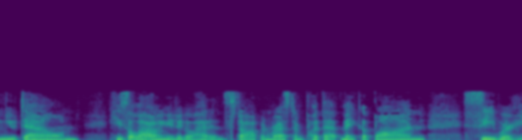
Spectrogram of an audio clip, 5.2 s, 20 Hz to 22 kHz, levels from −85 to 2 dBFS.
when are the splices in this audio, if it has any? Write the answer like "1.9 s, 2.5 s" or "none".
none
